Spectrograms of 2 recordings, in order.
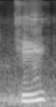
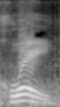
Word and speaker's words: Quay: That's how they pronounce it. Is it? Key? Not quail. Kala ko quay.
